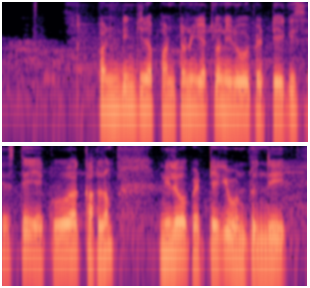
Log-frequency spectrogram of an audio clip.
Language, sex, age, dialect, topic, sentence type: Telugu, male, 18-24, Southern, agriculture, question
